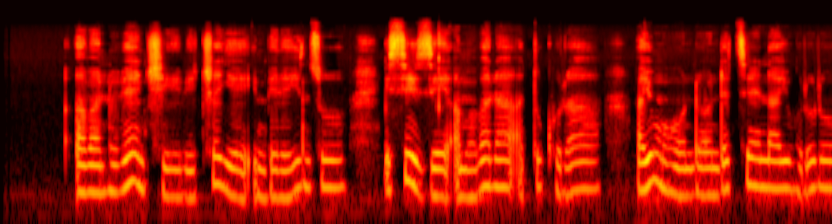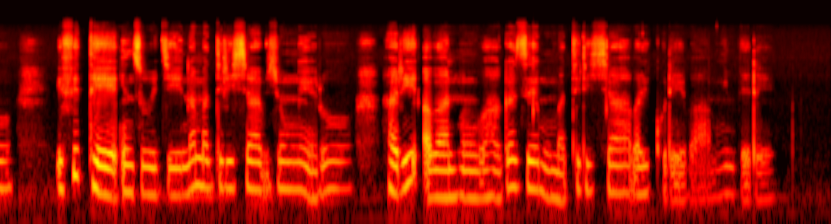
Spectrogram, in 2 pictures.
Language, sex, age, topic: Kinyarwanda, male, 25-35, government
